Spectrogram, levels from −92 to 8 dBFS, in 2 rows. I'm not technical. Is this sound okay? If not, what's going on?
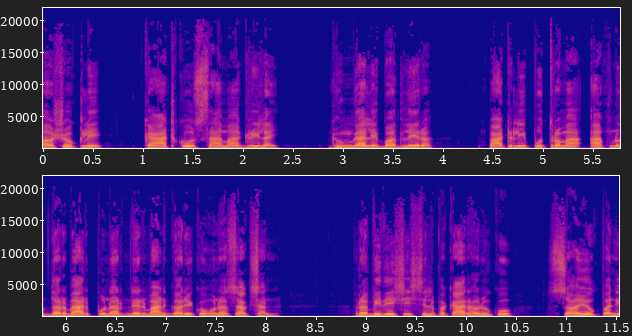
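Yes, nothing stood out as wrong when listening to this recording.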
